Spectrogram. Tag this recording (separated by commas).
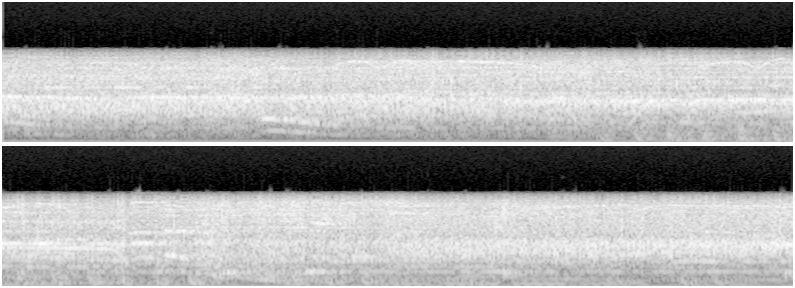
Speech, Music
